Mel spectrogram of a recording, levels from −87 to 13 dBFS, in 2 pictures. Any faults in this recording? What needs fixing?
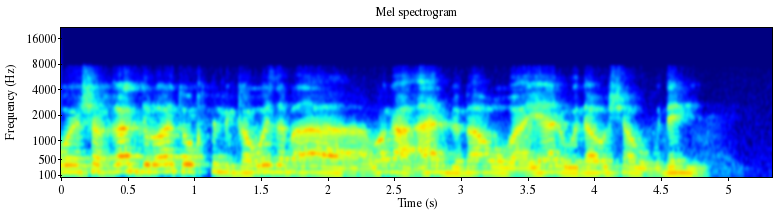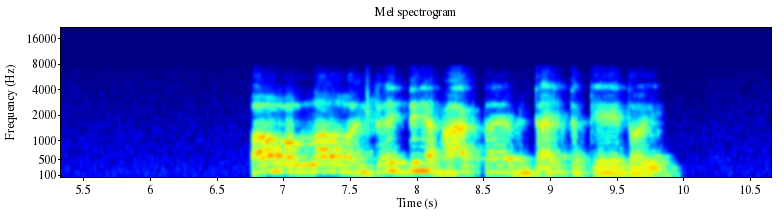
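Echo leak at 0.96–1.33, 4.16–4.20 and 4.41–5.04 s: a quiet copy of the speech returns 170 ms late, likely slipping past a speakerphone's echo canceller. To prevent it, use a headset on that side or retune its echo canceller so the loudspeaker output is fully removed from the microphone signal.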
